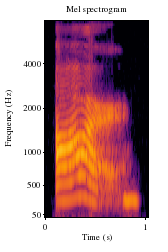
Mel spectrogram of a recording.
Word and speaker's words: are: Number 6 is R. This word is completely tricky. R is spelled A, R, E, R.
